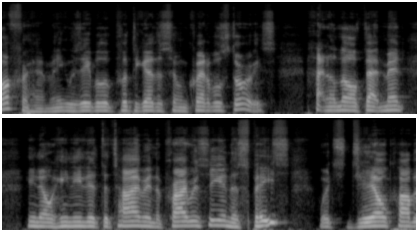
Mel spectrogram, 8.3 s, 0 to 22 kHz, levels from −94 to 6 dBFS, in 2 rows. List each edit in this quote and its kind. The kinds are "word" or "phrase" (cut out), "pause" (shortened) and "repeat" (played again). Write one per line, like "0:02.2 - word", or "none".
none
